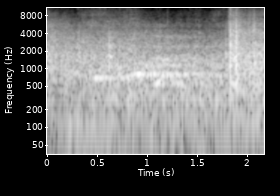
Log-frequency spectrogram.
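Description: Ice hockey play in an arena. Players' voices call out faintly, and near the end there is one sharp crack of the puck being struck.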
